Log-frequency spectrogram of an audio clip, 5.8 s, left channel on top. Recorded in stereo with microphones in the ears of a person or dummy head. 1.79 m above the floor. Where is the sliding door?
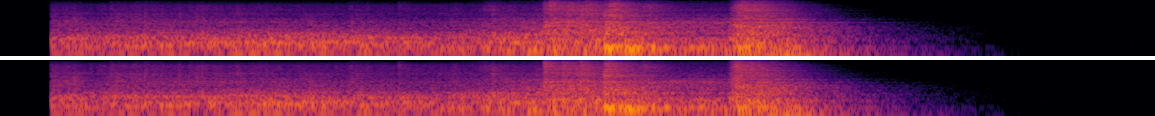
15° right (ahead or behind), 0.6 m.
